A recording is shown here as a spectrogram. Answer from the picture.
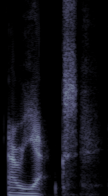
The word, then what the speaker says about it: Aryaxz: We started this week with the sounds of Aryax, A-R-Y-A-X-Z. That's what I'm going with on the pronunciation anyway.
